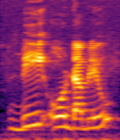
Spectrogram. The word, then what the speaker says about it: bow: Many times children speak B-O-W as bow. अगर इसको cow और bow बोलेंगे तो it is not rhyming. But the verb form of this word, cow and bow, they are rhyming words.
